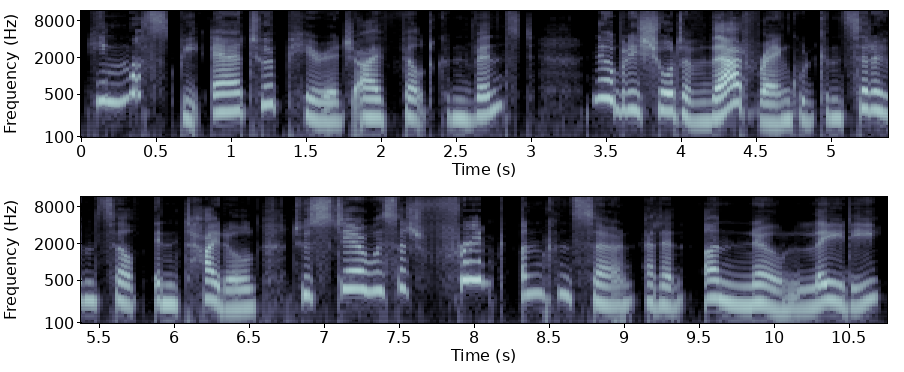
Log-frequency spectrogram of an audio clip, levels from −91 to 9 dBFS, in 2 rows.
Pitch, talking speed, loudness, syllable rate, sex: 250 Hz, 160 wpm, -23 LUFS, 5.5 syllables/s, female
